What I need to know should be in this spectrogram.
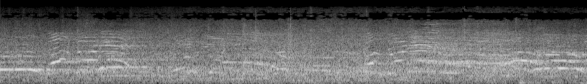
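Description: Swimmers splash and churn through the water.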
